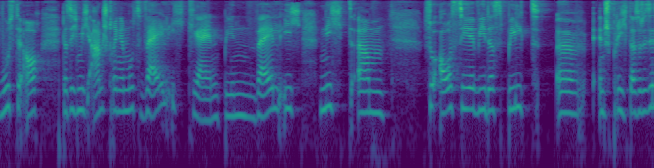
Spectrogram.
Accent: Vienna, Austria; Ich bin in Wien aufgewachsen und war sehr früh schon unterwegs

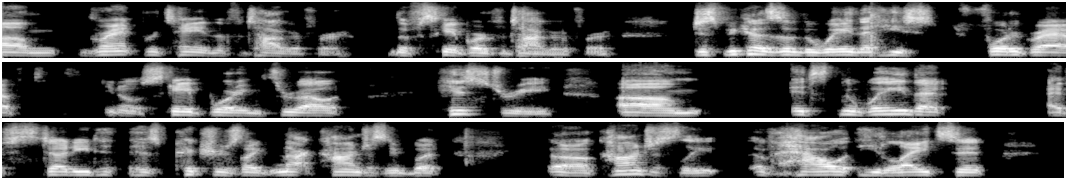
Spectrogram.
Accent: New Jersey, United States; And I'm like, I'm from Jersey. You can't tell me I can't get it done.

